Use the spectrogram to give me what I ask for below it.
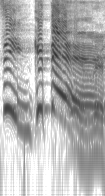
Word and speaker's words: Cinque Terre: I believe it's pronounced Cinque Terre. It is? It's a very popular... It's a very Say popular... it like this in your phone. Cinque Terre.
